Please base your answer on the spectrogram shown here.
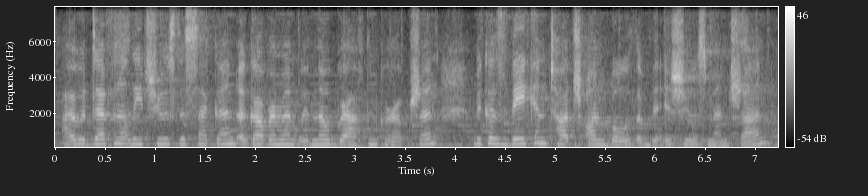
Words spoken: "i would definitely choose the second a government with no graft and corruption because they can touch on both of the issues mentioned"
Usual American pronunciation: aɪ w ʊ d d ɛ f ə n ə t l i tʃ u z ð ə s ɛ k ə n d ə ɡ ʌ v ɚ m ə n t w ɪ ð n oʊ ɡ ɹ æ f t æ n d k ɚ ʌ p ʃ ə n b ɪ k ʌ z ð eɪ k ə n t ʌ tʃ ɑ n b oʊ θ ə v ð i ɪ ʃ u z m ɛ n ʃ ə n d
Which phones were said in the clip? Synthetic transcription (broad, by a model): aɪ w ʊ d d ɛ f ə n ə t l i tʃ u z ð ə s ɛ k ə n d ə ɡ ʌ v ɚ m ə n t w ɪ ð n oʊ ɡ ɹ æ f t n k ɚ ʌ p ʃ ə n b ɪ k ʌ z ð eɪ k ə n t ʌ tʃ n b oʊ θ ə v ð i ɪ ʃ u z m ɛ n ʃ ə n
